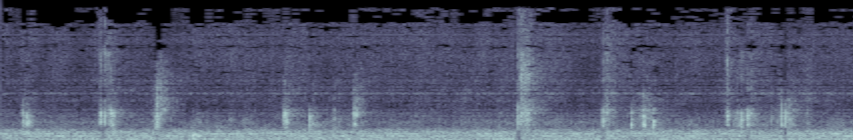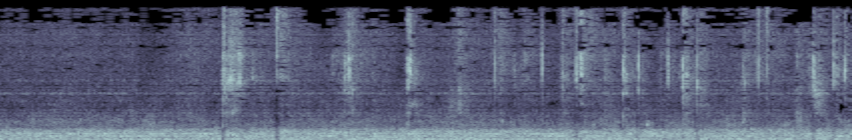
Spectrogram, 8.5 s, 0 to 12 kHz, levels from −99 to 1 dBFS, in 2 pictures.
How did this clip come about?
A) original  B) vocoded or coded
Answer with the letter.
B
